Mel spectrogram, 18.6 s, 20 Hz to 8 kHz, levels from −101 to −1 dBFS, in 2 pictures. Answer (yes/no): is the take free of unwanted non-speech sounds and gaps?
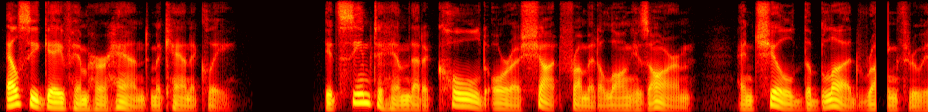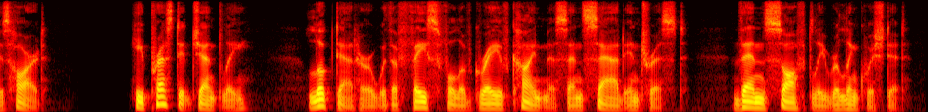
no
